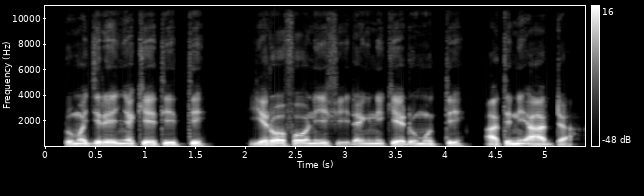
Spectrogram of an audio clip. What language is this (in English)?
Oromo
